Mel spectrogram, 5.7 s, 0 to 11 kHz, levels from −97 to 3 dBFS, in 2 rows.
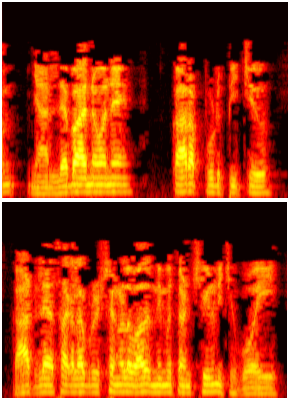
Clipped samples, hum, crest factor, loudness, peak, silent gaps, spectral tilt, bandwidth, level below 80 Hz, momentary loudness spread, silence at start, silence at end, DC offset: under 0.1%; none; 20 dB; -22 LUFS; -2 dBFS; none; -9.5 dB/octave; 5.8 kHz; -56 dBFS; 11 LU; 0 s; 0.1 s; under 0.1%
